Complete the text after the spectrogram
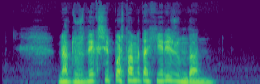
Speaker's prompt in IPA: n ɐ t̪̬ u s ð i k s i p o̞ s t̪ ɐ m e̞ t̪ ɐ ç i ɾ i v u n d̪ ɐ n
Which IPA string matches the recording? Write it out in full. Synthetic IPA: n ɐ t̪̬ u z ð i k s i p o̞ s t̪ ɐ m e̞ t̪ ɐ ç i ɾ i z u n d̪ ɐ n

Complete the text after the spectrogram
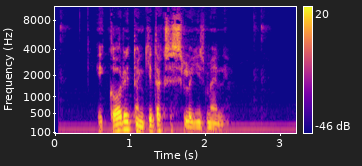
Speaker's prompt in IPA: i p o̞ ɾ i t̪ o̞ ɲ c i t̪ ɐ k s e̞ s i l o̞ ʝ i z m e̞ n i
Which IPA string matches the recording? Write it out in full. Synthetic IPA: i k o̞ ɾ i t̪ o̞ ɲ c i t̪ ɐ k s e̞ s i l o̞ ʝ i z m e̞ n i

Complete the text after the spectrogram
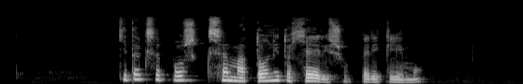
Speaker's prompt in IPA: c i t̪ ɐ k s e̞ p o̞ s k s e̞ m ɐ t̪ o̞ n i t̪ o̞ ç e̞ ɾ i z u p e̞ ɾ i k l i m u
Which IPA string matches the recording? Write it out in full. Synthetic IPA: c i t̪ ɐ k s e̞ p o̞ s k s e̞ m ɐ t̪ o̞ n i t̪ o̞ ç e̞ ɾ i s u p e̞ ɾ i k l i m u

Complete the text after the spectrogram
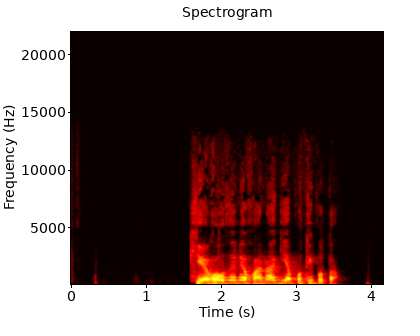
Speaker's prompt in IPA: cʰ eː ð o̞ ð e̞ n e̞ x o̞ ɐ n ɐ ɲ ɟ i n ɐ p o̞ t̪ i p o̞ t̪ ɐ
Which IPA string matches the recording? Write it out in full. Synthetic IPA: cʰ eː ɣ o̞ ð e̞ n e̞ x o̞ ɐ n ɐ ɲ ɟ i ɐ p o̞ t̪ i p o̞ t̪ ɐ

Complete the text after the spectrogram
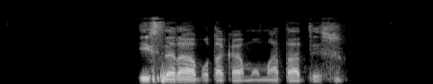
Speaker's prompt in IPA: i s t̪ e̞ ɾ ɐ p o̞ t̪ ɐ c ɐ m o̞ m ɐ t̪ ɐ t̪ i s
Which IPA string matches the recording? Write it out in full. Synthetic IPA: i s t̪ e̞ ɾ ɐː p o̞ t̪ ɐ k ɐ m o̞ m ɐ t̪ ɐ t̪ i s

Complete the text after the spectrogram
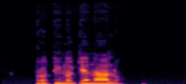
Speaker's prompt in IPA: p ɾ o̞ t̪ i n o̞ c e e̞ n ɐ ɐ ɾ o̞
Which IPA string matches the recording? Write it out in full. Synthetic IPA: p ɾ o̞ t̪ i n o̞ c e e̞ n ɐ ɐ l o̞

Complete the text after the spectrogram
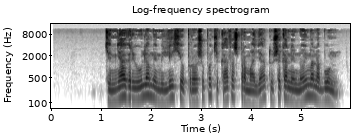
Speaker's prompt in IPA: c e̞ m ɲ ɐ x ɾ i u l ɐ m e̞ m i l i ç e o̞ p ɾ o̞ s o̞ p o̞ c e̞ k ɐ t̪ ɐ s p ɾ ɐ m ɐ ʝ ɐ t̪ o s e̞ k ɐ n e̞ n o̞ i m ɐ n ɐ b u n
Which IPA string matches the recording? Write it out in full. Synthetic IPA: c e̞ m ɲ ɐ ɣ ɾ i u l ɐ m e̞ m i l i ç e o̞ p ɾ o̞ s o̞ p o̞ c e̞ k ɐ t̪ ɐ s p ɾ ɐ m ɐ ʎ ɐ t̪ u s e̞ k ɐ n e̞ n o̞ i m ɐ n ɐ b u n

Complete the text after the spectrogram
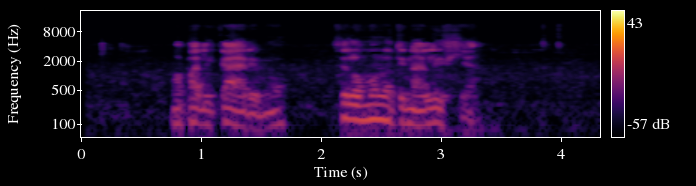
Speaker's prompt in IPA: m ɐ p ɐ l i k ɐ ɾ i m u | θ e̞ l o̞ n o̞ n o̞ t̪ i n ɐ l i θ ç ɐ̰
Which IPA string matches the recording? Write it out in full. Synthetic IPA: m ɐ p ɐ l i k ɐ ɾ i m u | θ e̞ l o̞ m o̞ n o̞ t̪ i n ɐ l i θ ç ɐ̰

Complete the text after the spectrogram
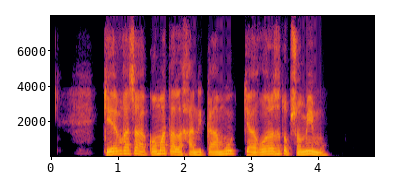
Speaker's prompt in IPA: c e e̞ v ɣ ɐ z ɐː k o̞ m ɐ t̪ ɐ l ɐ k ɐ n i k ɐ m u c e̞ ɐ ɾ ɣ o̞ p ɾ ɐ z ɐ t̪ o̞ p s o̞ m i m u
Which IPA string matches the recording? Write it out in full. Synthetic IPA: c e e̞ v ɣ ɐ z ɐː k o̞ m ɐ t̪ ɐ l ɐ x ɐ n i k ɐ m u c e̞ ɐ ɣ o̞ ɾ ɐ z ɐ t̪ o̞ p s o̞ m i m u

